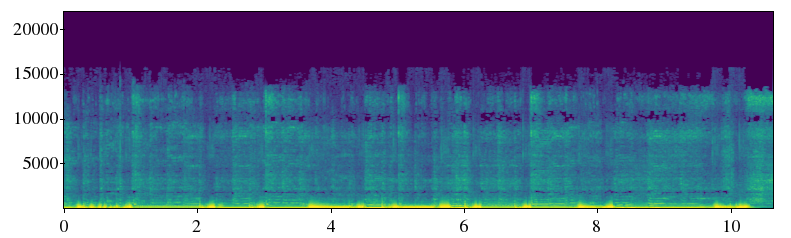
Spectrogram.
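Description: Bass-boosted music played loud through a JBL portable Bluetooth speaker, its passive radiator pumping: deep bass notes that swoop down and up in pitch, about one a second, over a steady sub-bass.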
